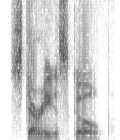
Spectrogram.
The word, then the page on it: Stereoscope: American English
